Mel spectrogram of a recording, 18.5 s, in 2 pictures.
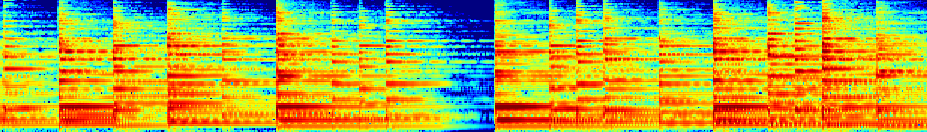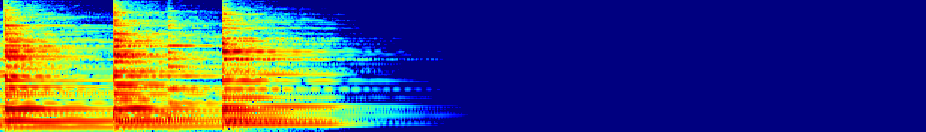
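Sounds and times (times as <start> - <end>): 
piano: 0.0 - 13.6.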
